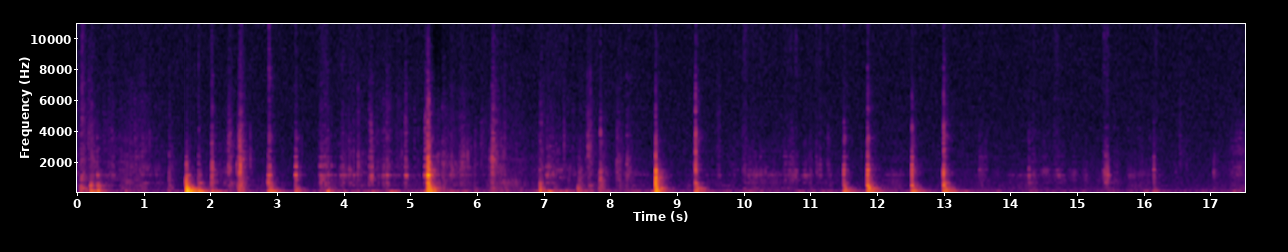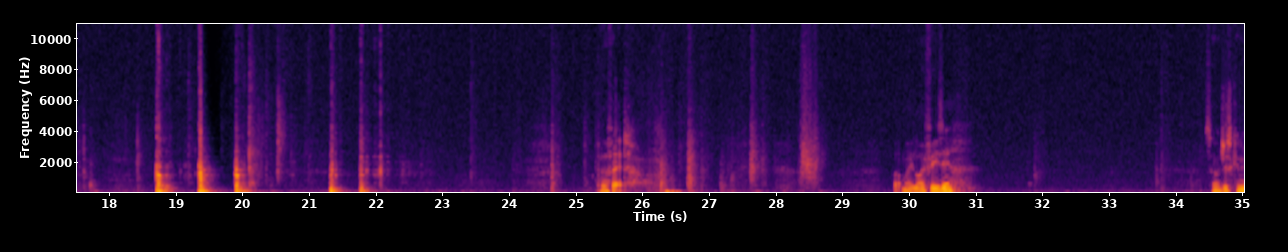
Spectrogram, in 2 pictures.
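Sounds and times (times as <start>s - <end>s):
timber handling noise: 0.0s - 25.5s
wooden knocks and taps: 1.4s - 5.6s, 8.6s - 9.6s, 11.4s - 13.4s.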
